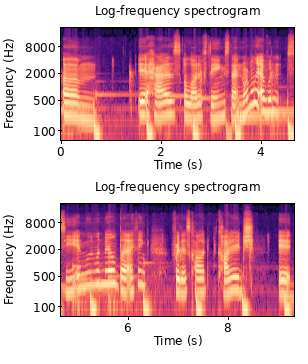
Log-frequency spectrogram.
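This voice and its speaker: A woman with a scratchy, gravelly voice, hoarse after bronchitis, chats through a gameplay voice-over at a middle pitch. She rambles loosely with lots of fillers and restarts. Clear music plays behind her. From Southern United States. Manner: rambling, filler-heavy, self-correcting. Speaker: game builder and channel host. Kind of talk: casual voice-over commentary over gameplay. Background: background music.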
